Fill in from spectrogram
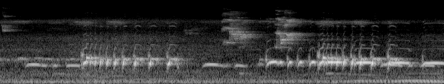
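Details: Zebra dove of a local strain giving its ngebrem song, fast pulsed cooing trills that run almost without a break, with brief plain notes between phrases and scratchy high noises overhead.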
